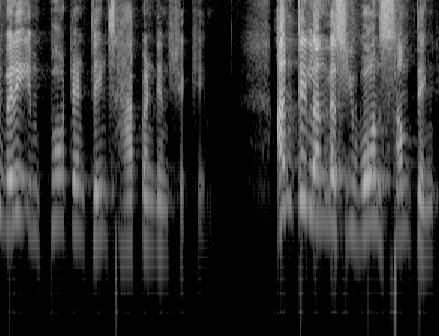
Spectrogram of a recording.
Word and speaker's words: Shechem: Yeah, I said it right. Oh, thank you, my brother. You are very kind to me. Shechem is right.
